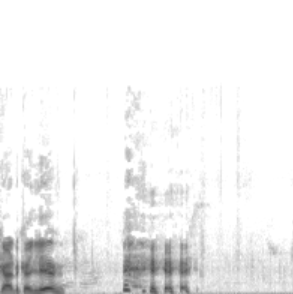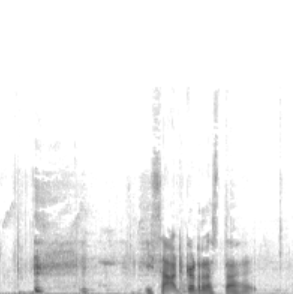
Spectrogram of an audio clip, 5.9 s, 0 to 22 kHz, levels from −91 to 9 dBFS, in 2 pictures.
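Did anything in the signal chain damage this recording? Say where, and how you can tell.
Yes, at the driver or buffer stage. About four short clicks fall at a strict 1.47 s spacing, from 1.16 s to 5.58 s, each landing mid-signal. That metronomic regularity points to clock drift buffer slips rather than random dropouts or interference. The likely cause is two independently clocked devices differing by roughly 500 ppm, so the buffer between them slowly drains or overfills until a few dozen samples are skipped or repeated.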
